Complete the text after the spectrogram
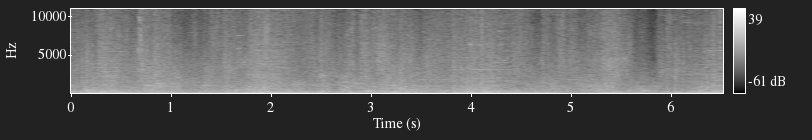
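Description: Fantasy battle sound effects clash and burst rapidly.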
